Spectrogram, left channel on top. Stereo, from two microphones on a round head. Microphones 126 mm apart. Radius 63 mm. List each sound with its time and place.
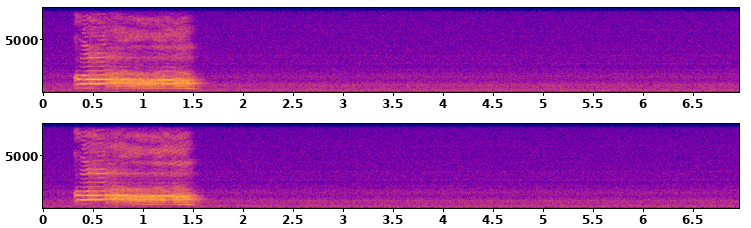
0.3 s a scream: 25° right (ahead or behind), 4 m; by 1.6 s 50° right (ahead or behind), 3.5 m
